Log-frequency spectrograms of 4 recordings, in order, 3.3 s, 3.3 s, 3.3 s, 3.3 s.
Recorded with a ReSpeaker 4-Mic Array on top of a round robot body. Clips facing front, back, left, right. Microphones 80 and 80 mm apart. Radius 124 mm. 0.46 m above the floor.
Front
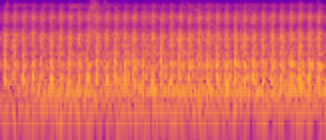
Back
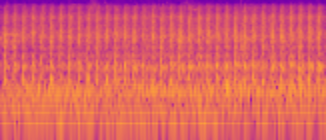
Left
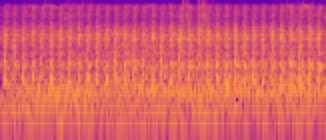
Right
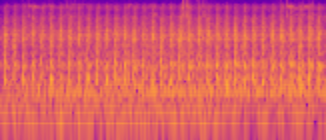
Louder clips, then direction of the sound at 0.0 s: Front 4 dB, even; 10° left.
